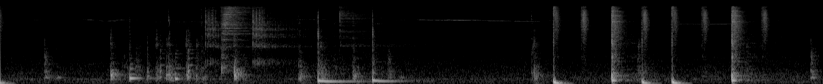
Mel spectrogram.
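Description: Yamaha Piaggero NP-V80 digital keyboard's arpeggiator playing a drum pattern on a drum voice, with deep kick-drum-like hits. The beat breaks off briefly about halfway through, then picks up again.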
